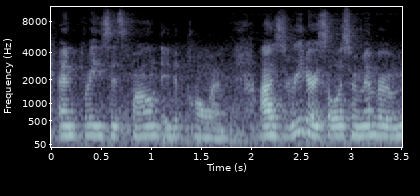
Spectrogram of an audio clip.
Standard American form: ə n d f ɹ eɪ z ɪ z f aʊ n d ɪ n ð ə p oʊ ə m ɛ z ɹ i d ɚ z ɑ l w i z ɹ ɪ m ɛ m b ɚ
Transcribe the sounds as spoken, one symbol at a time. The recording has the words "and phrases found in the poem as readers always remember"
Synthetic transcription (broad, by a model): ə n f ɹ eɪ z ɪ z f aʊ n d ɪ n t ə p oʊ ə m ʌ z ɹ i d ɚ z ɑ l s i ɹ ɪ m ɛ m b ɚ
